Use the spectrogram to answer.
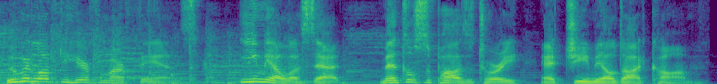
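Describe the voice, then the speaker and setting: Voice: medium pitch, big pitch swings, moderate pace, husky. An announcer reading scripted closing credits for a podcast. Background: loud guitar music.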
